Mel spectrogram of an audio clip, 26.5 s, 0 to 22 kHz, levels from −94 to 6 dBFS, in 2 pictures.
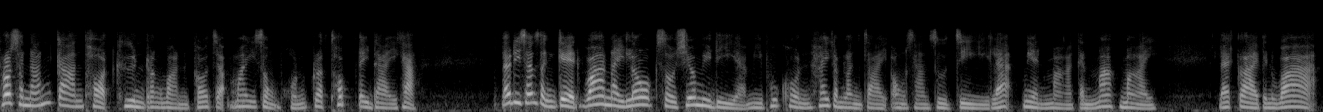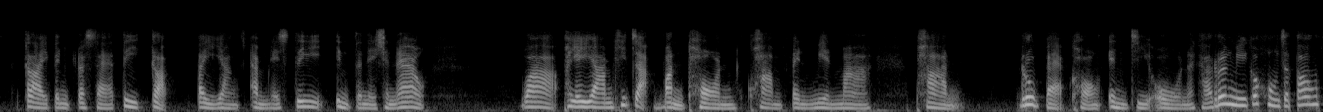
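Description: Throughout the clip, the speech has passed through the AMR wideband (HD Voice) codec at one of its lowest rates, which fits an 8.85 kbit/s mode. Its pulse-driven vocal tract model is starved of bits, so the speech sounds plainly rough and raspy, with a noisy upper band.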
